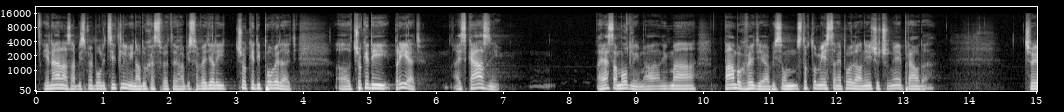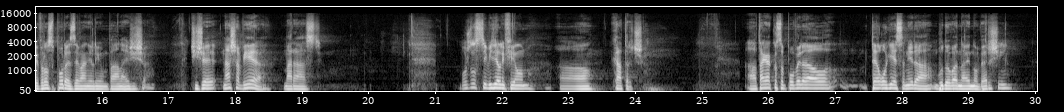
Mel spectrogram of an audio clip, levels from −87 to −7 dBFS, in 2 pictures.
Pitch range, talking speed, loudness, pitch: 125-155 Hz, 150 wpm, -19 LUFS, 140 Hz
